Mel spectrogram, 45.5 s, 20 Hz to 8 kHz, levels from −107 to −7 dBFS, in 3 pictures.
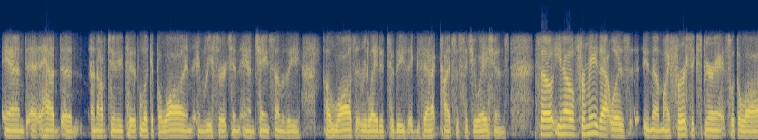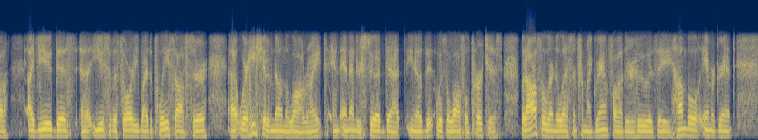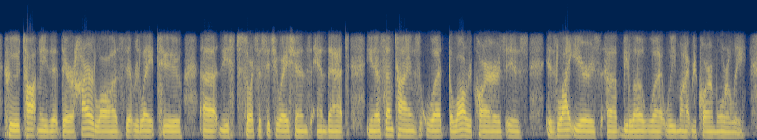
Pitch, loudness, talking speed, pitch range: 115 Hz, -21 LUFS, 160 wpm, 110-120 Hz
